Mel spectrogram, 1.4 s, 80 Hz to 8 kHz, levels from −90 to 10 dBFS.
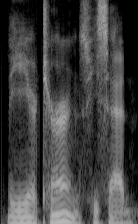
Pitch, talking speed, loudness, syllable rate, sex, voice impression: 85 Hz, 215 wpm, -22 LUFS, 4.2 syllables/s, male, very masculine, very adult-like, middle-aged, very thick, slightly relaxed, slightly weak, slightly dark, slightly hard, slightly muffled, slightly fluent, cool, intellectual, slightly refreshing, very sincere, very calm, mature, very friendly, very reassuring, unique, slightly elegant, wild, sweet, very kind, modest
